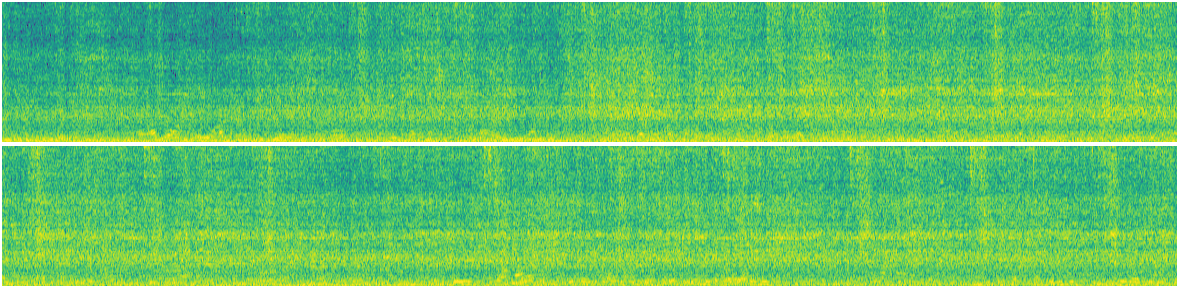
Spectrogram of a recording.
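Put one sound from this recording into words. Jet engines roar loudly as an airliner takes off and climbs away.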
